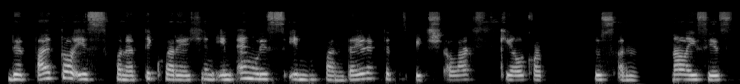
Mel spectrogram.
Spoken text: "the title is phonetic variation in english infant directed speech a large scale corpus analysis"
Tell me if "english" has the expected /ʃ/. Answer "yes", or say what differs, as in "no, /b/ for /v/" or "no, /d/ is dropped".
no, /s/ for /ʃ/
